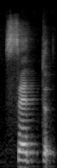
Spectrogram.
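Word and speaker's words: sept: s sank six seven we don't pronounce the P so we end up saying it Set set set number eight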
